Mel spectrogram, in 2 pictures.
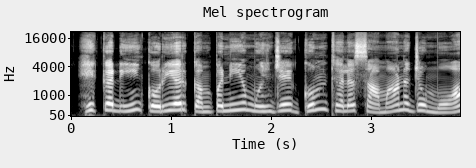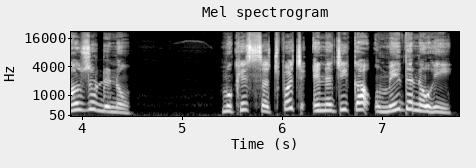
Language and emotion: Sindhi, surprised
